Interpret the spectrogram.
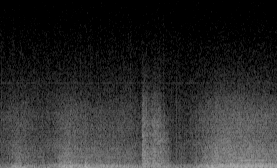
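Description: Car engine running and speeding up, its pitch rising about four seconds in and then holding, over the hiss of an old film soundtrack, with a short burst of noise about three seconds in.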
